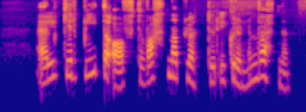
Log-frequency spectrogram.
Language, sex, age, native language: Icelandic, female, 40-49, Icelandic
